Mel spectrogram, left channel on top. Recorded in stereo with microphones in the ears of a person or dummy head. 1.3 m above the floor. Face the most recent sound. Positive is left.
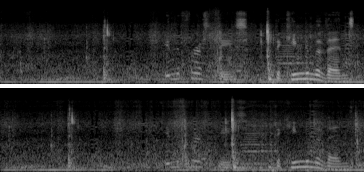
turn(degrees=60)  # may be behind; listen again after turning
